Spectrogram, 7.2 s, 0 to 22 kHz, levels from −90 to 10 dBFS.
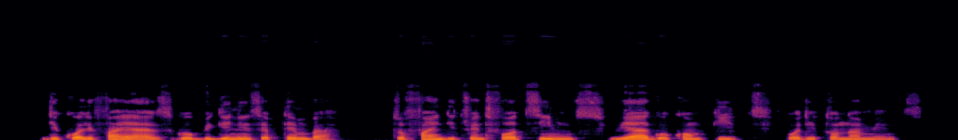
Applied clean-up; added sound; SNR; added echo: neural mask model Resemble Enhance denoiser.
